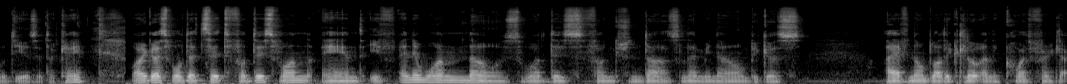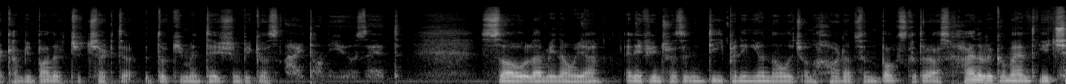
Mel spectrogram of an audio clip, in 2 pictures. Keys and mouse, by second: 0.2 shift+drag, 0.6 middle drag, 4.5-15.0 drag, 16.1-16.5 middle drag, 16.7 shift+click, 16.8 middle click, 17.5-17.9 shift+middle drag, 18.6-19.2 middle drag.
